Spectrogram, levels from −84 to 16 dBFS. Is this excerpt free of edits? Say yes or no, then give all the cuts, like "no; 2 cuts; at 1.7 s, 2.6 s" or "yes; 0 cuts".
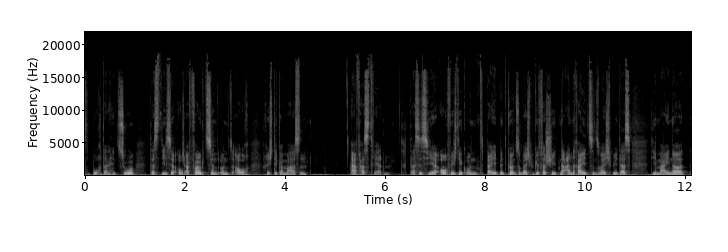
no; 3 cuts; at 1.9 s, 3.5 s, 6.4 s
